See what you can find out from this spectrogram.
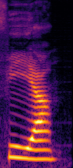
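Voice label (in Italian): "fia", lingua sarda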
